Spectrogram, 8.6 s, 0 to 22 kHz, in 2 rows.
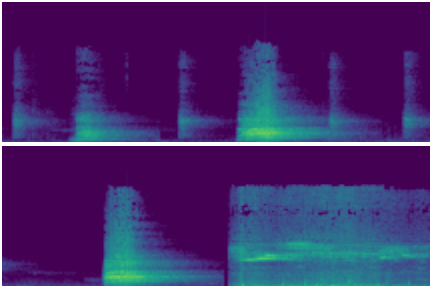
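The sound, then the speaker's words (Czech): Exotic parrots call in a new bird pavilion at Prague Zoo, home to about 40 species of rare birds: a series of harsh, raspy squawks, two much louder than the rest, followed by a continuous noisy burst of screeching chatter that runs to the end. “Kdo jste typoval exotické papoušky, máte pravdu.”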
